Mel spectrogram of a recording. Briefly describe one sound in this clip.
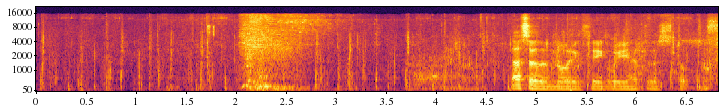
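Footsteps run quickly over dry dirt.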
